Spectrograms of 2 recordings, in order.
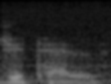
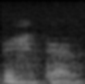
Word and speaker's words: Chittell: Apparently it's French-Hungarian, and the pronunciation apparently is Chittell. Right. Fatal, because I, in my infinite wisdom, informed our main receptionist at Emmerdale that it was French, and said it's, you pronounce it Chittell.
